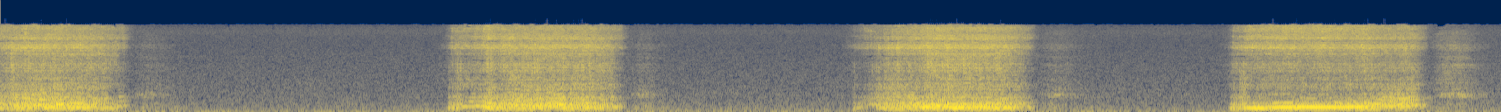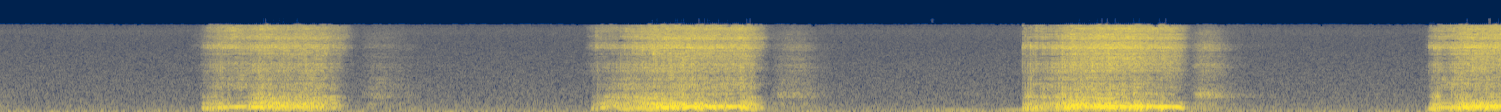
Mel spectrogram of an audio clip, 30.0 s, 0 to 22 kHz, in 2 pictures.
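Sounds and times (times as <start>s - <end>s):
person snoring: 0.0s - 1.7s, 4.4s - 6.6s, 8.4s - 10.8s, 12.3s - 14.9s, 17.0s - 19.2s, 20.9s - 23.2s, 25.2s - 27.5s, 29.2s - 30.0s
quiet breathing: 0.0s - 2.2s, 4.5s - 7.0s, 8.5s - 15.3s, 17.2s - 19.6s, 21.4s - 23.6s, 25.2s - 27.9s.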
